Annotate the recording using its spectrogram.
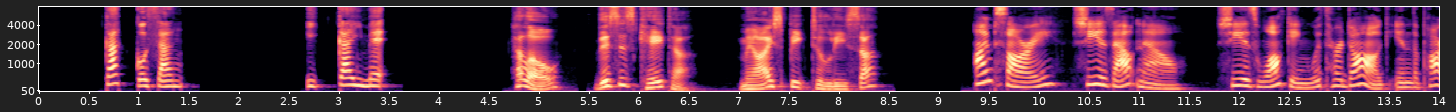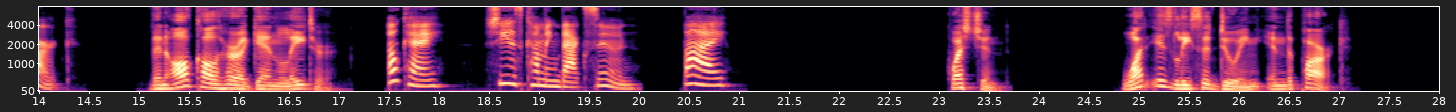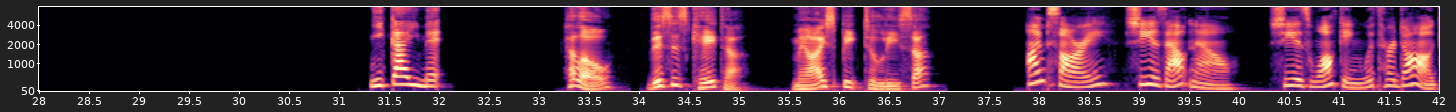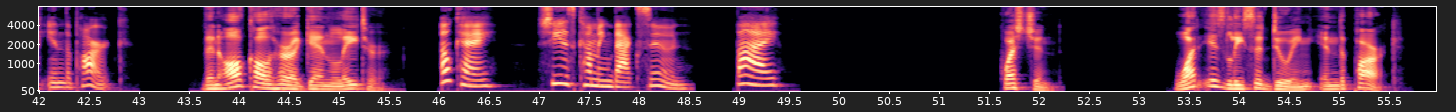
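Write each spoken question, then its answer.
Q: Question. What is Lisa doing in the park?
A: She is walking with her dog.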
